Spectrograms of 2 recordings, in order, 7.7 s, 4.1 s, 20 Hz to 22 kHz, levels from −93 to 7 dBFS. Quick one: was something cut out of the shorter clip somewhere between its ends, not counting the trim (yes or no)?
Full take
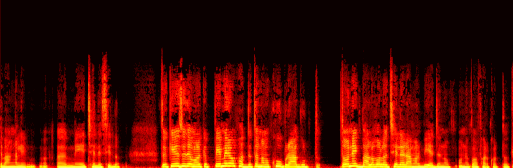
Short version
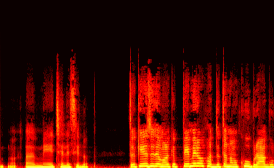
no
